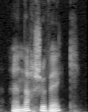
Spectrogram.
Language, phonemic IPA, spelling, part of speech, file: French, /aʁ.ʃə.vɛk/, archevêque, noun, Fr-archevêque.ogg
- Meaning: archbishop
